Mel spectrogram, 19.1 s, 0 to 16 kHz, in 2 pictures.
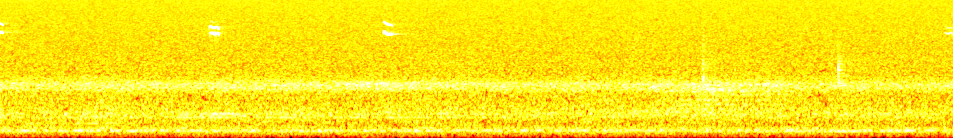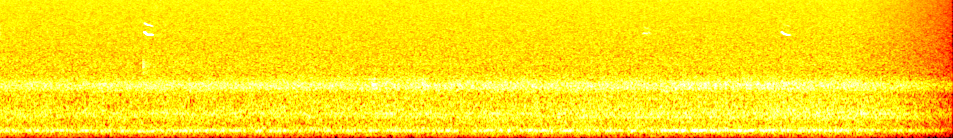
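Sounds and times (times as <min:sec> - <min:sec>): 
background hum and hiss: 0:00.0 - 0:19.0
European robin giving thin high call notes: 0:02.1 - 0:02.3, 0:11.0 - 0:11.2.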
